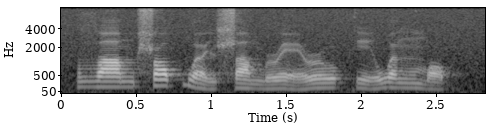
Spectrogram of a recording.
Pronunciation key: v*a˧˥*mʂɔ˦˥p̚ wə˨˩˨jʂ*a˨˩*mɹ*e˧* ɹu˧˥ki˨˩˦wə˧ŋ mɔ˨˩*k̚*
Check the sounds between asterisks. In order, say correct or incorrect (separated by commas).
incorrect, correct, incorrect, incorrect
